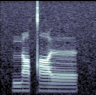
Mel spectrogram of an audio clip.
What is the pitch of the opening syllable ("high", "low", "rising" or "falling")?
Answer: low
